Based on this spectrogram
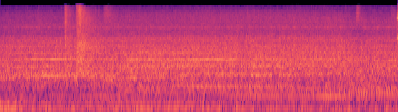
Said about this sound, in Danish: fra Hvidovre, ja. øh, kører ind i den tomme hal, og faktisk bliver øh, dagens første øh, plastikaffald derinde. Ja. Øh, men det, der sker nu, det er, at nu vipper han øh, ladet op, og så kommer plasten over mod væggen her.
